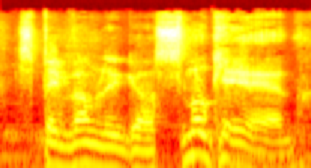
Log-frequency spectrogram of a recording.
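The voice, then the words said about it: Bad impression of another person's voice. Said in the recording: “worst Jim Carrey impression ever ... No, it was pretty bad.”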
